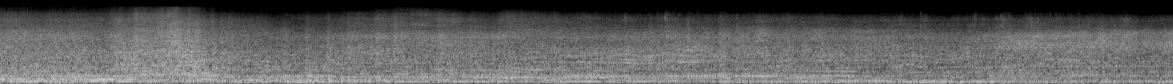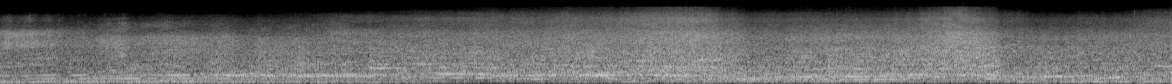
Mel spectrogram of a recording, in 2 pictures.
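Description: Sportsman and B-Modified race cars roar around the Rapid Speedway dirt oval during a heat race, engines droning loudly and continuously with rising and falling revs as the pack passes.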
